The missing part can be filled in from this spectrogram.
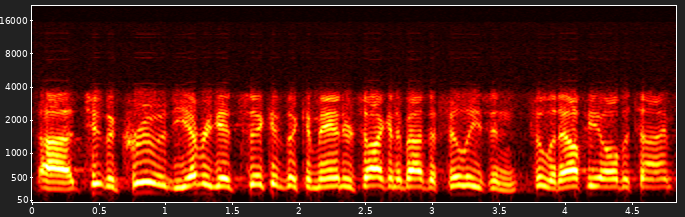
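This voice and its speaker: A man's voice: fairly high pitch, steady tone, fast talker. Guy news interviewer on a crackly space radio link, tinny like a phone, formal careful questions. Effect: radio link to space station.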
